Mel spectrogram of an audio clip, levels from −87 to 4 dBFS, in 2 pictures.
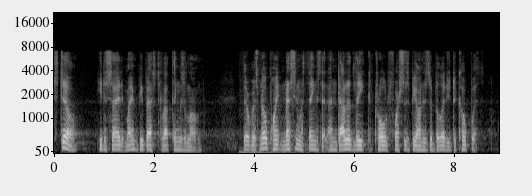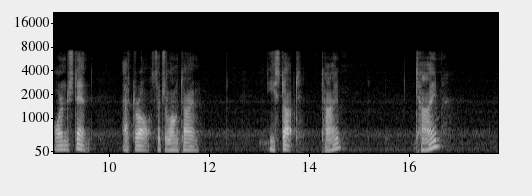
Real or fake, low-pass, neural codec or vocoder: real; 7.2 kHz; none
